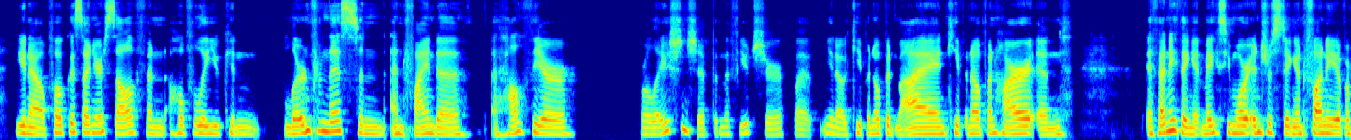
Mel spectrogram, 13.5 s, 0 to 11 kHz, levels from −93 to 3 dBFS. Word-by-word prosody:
you 180 0 +2
know, 150 -3 +2
focus 190 +5 0
on 185 - +2
yourself, 180 -2 0
and 160 -3 -5
hopefully 180 0 -1
you 170 0 -2
can 160 -5 -7 0.2
learn 170 +8 +4
from 225 -2 +2
this, 225 -1 +2
and 165 -3 -3
and 160 -1 -2
find 165 +2 0
a 150 -1 -1 0.2
a 145 - -8
healthier 160 -2 -1 0.6
relationship 150 - -3
in 155 - -10
the 160 - -10
future, 155 -5 -9
but, 130 -2 -10
you 180 -2 -7
know 145 -3 -3
keep 175 +2 -6
an 165 - -2
open 175 +1 -1
mind, 165 +2 +3
keep 180 -2 -4
an 170 - -2
open 170 +1 0
heart, 170 0 +4
and, 145 +1 -3 0.8
if 165 +2 -2
anything 180 -6 +5
that 150 - -2
makes 165 +2 0
you 190 - -2
more 175 0 +5
interesting 175 -2 +1
and 165 - -1
funny 175 -1 +5
of 165 - +4
a - - +1
170 Hz, 200 wpm, -26 LUFS, 155-180 Hz, 0.8 s, anything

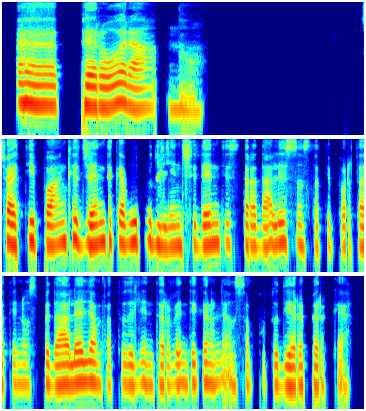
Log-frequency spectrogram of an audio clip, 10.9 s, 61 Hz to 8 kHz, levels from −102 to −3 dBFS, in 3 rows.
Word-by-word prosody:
Eh, 190 -2 +5 0.2
per 180 -2 +4
ora? 175 -1 +3
No. 80 -2 -11 1.6
Cioè, 185 -3 +7
tipo 190 -1 +1
anche 190 +4 +3
gente 180 +2 +2
che 190 - -2
avuto 190 +2 +2
degli 170 -3 -1
incidenti 170 +2 -1
stradali 170 0 -1
e 185 - +2
son 175 0 -7
stati 155 +1 -12
portati 160 0 -5
in 160 - -9
ospedale 155 +1 0
e 170 - +5
gli 175 - +1
han 170 - +1
fatto 150 +1 -12
degli 155 +1 -4
interventi 155 0 -5
che 170 - -4
non 160 -1 -4
gli 170 - -9
han 150 - -8
saputo 150 +1 -10
dire 145 0 0
perché 145 -2 -8
165 Hz, 175 wpm, -24 LUFS, 155-180 Hz, 1.6 s, Cioè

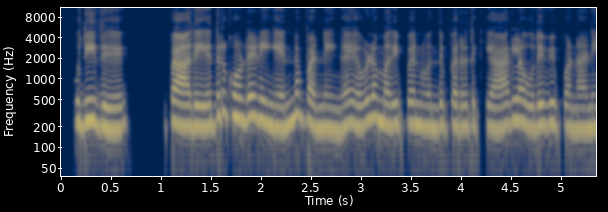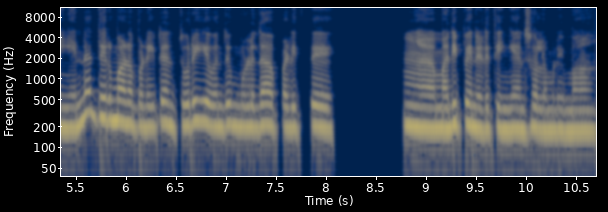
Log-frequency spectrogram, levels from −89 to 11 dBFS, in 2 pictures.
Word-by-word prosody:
புதுசு 230 -5 +4 0.5
இப்போ 235 - +3
அதை 205 0 +3
எதிர்கொண்டு 280 +1 +3
நீங்க 220 -4 +2
என்ன 250 +8 +3
பண்ணீங்க? 195 -3 0 0.2
எவ்ளோ 250 +6 +1
மதிப்பெண் 220 0 -1
வந்து 200 +2 -2
பெறுறதுக்கு 210 +1 -4
யாரலாம் 225 +2 0
உதவி 215 +2 0
பண்ணா? 190 -2 -3
நீங்க 190 -1 -1
என்ன 295 +8 +1
தீர்மானம் 245 -5 +2
பண்ணிக்கிட்டு 205 +3 -3
அந்த 200 - -5
துறையை 235 +2 0
வந்து 205 +2 -3
முழுதா 200 +2 -1
படித்து 195 +1 -4 0.9
அ 195 -2 +1
மதிப்பெண் 205 +1 +1
எடுத்தீங்கன்னு 185 0 -2
சொல்ல 180 -2 -2
முடியுமா? 175 0 -2
210 Hz, 155 wpm, -23 LUFS, 195-230 Hz, 0.9 s, புதுசு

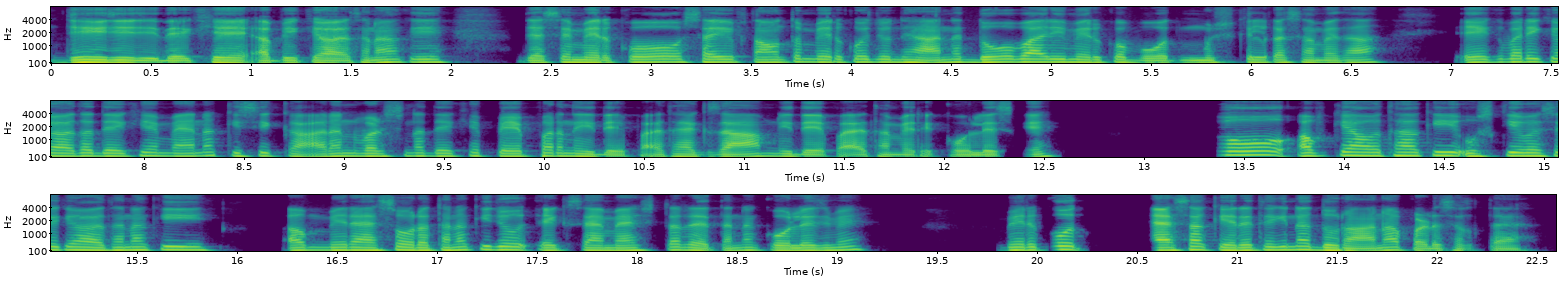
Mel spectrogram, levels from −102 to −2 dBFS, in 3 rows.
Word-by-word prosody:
जी, 130 +3 +7
जी, 125 -1 +5
जी, 110 -1 0
देखिए, 110 +4 +2
अभी 110 +2 -1
क्या 115 -1 +1
हुआ 105 -1 +2
था 115 - -3
ना 130 +3 +3
कि 140 0 -1 0.4
जैसे 115 +4 0
मेरे 125 -2 +3
को 140 +3 0 0.2
सही 140 +1 +1
बताऊँ 135 -1 -1
तो 155 - -3
मेरे 145 -2 0
को 145 +2 -1
जो 140 0 -1
ध्यान 130 -2 +2
है, - - +1
2 140 +3 +3
बारी 145 -1 +3
मेरे 135 -2 +2
को 135 +1 -1
बहुत 110 -2 -2
मुश्किल 125 +3 -2
का 125 - -1
समय 120 -2 -2
था, 125 +3 -2 0.4
एक 140 +1 0
बारी 155 +1 +1
क्या 155 0 -1
हुआ 145 - +1
था 155 - 0
देखिए, 145 +2 -1
मैं 140 -2 -2
ना 165 - -4
किसी 150 0 -3
कारणवश 135 +2 -1
ना 150 - -3
देखिए 145 +1 -3
पेपर 135 +2 0
नहीं 135 -4 +1
दे 100 -3 -2
पाया 105 - -3
था, 120 - +1
एग्ज़ाम 115 +3 0
नहीं 130 -2 -3
दे 105 -2 0
पाया 105 - -1
था - - -2
मेरे 105 -1 -5
कॉलेज 100 -1 -3
के, 115 +2 -5 0.7
तो 195 0 +1
अब 155 0 +2
क्या 175 -1 +3
हुआ 165 -1 +3
था 165 0 +4
कि 170 +1 +2
उसकी 135 +5 0
वजह 155 -1 +3
से 155 +1 -2
क्या 155 -1 0
हुआ 140 -2 +3
था - - +3
ना 150 +2 +1
कि 155 -1 0 0.4
अब 135 +1 +2
मेरा 140 0 +1
ऐसा 135 +2 +1
हो 145 - +4
रहा 130 -1 +3
था - - +3
ना 145 - +1
कि 170 +2 -3
जो 160 -2 +1
एक 130 -1 -1
सेमेस्टर 125 +2 0
रहता 120 -4 -1
है - - -3
ना 135 - -2
कॉलेज 125 0 +2
में, 155 +6 -2 0.7
मेरे 145 +1 +2
को 175 +3 +1 0.4
ऐसा 135 +4 +5
कह 135 -1 +1
रहे 135 - +3
थे 150 +3 -1
कि 155 - +1
ना 165 +1 +2
दोहराना 130 -2 +2
पड़ 115 -6 -3
सकता 105 0 -7
है, 100 -1 -6
135 Hz, 260 wpm, -20 LUFS, 120-145 Hz, 0.7 s, जी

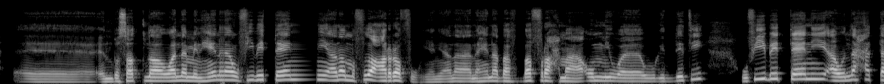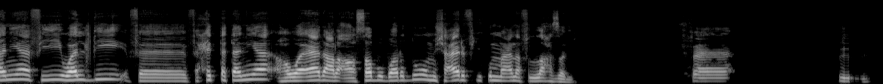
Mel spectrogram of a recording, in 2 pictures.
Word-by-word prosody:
آآ، 120 -1 -9
انبسطنا 165 +5 +3
وأنا 170 +2 +4
من 165 -2 +2
هنا 200 +5 +2
وفي 195 +1 0
بيت 215 0 -1
تاني 215 -1 0
أنا 215 - +5
المفروض 210 +2 +3
أعرفه، 175 - +4
يعني 125 +3 -7
أنا 140 0 -2
أنا 140 - -2
هنا 160 +2 0
ب 150 -3 -2
بافرح 170 -2 +1
مع 145 -1 +1
أمي 170 0 +1
و 150 -3 0
وجدتي 175 - -4 0.3
وفي 245 +13 0
بيت 260 0 +1
تاني 245 -2 +3
أو 175 -1 +4
الناحية 220 +5 -1
التانية 225 +2 +1
في 215 0 -6
والدي 220 +2 +1
في 155 0 -5
في 145 - -15
حتة 205 -1 -4
تانية، 230 +5 0
هو 160 +4 +1
قاعد 190 +3 +4
على 170 -2 +2
أعصابه 175 +7 -1
برضه، 185 +4 -2
ومش 200 -6 -4
عارف 200 +3 0
يكون 185 +1 -7
معانا 170 -1 -2
في - - -17
اللحظة 150 -4 -4
دي. 110 - -18 1.0
ف - - -18 1.5
إمم. 135 -4 -12
175 Hz, 160 wpm, -22 LUFS, 150-205 Hz, 1.5 s, أنا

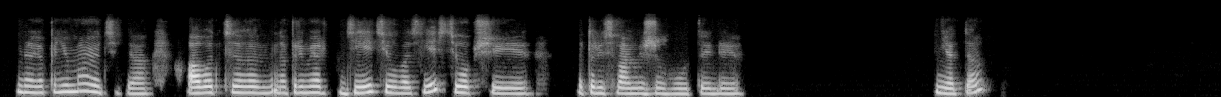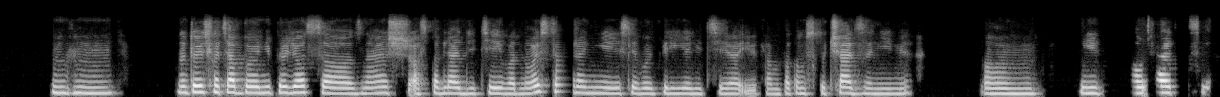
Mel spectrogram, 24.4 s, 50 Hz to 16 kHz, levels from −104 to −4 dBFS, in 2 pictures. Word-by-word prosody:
Да, 240 -2 0
я 225 0 0
понимаю 255 0 0
тебя. 200 -3 -6 0.4
А 215 0 +7
вот, 225 +1 0
э, 235 - +2
например, 225 0 0
дети 225 +4 +1
у 220 - +1
вас 210 +2 -2
есть 295 +3 -2
общие, 205 -3 -1 0.4
которые 215 -1 0
с 205 - -15
вами 200 -2 +1
живут 190 -1 -3
или 195 0 -3 1.9
Нет, 195 -4 +1
да? 285 +10 -2 2.9
Мгм. 215 -1 +1 0.5
Ну, 230 -1 +2
то 245 - +6
есть 245 0 +6
хотя 240 -1 +5
бы 220 0 +4
не 225 0 +2
придётся, 220 -2 +3
знаешь, 205 +2 -2
оставлять 205 0 +1
детей 195 +1 +2
в 195 - -1
одной 200 +5 +2
стороне, 225 -5 -1
если 205 +1 -2
вы 200 0 0
переедете, 195 -1 -1
и 100 0 -6
там 185 -1 -7
потом 200 0 -2
скучать 210 0 -1
за 200 -1 -3
ними. 195 +2 -3 0.7
Ам, 195 0 +1 0.4
и 210 -2 +2 0.3
получается, 225 +1 +2
210 Hz, 115 wpm, -20 LUFS, 200-225 Hz, 2.9 s, А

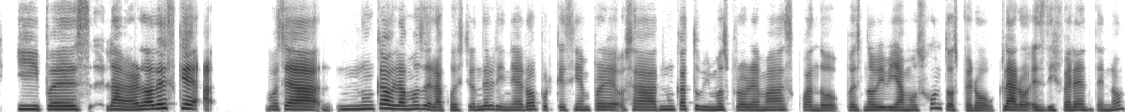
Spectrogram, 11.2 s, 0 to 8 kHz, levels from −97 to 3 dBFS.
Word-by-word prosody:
y, 235 -2 +1
pues, 230 0 +2
la 225 0 +3
verdad 225 +6 +5
es 300 +1 +5
que, 290 -4 +6
a - - +1 0.6
o 220 - -5
sea, 215 -3 +7 0.2
nunca 245 +6 0
hablamos 255 -1 +2
de 245 - 0
la 185 -1 0
cuestión 190 +3 -6
del 230 +1 -2
dinero 205 +1 -3
porque 215 -3 -8
siempre 200 +2 -3
o - - -10
sea, 200 0 0
nunca 215 +3 -2
tuvimos 205 -2 -4
problemas 195 +1 -3
cuando, 180 -4 -5
pues 185 -2 -6
no 190 0 -2
vivíamos 180 -2 -1
juntos, 300 - -5
pero 170 -1 -4
claro, 195 -4 +3
es 180 -2 -4
diferente, 185 0 -3
¿no? 210 +9 -6
205 Hz, 175 wpm, -22 LUFS, 190-230 Hz, 0.6 s, sea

